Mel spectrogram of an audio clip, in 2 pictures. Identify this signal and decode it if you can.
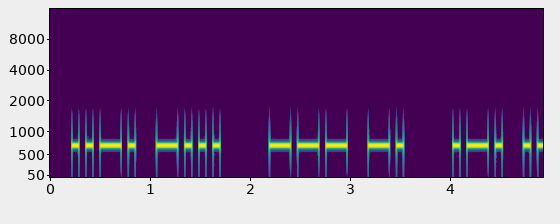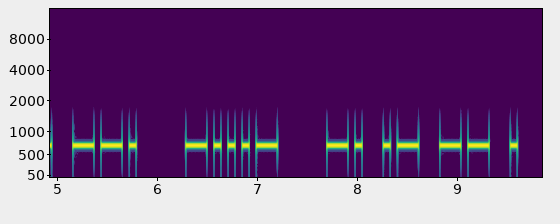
Morse code, heard as a keyed tone, about 17 wpm, 700 Hz. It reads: FB ON RIG <BT> NAME
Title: Common QSO Phrases Encore 17wpm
